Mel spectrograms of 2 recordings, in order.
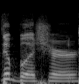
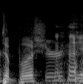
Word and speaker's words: DeBusschere: It's pronounced DeBusschere. – DeBusschere? – Yeah.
